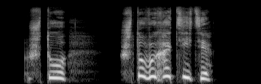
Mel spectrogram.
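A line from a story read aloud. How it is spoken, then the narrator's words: Flustered babbling young man. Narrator (Russian): пролепетал прежде заносчивый юнец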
